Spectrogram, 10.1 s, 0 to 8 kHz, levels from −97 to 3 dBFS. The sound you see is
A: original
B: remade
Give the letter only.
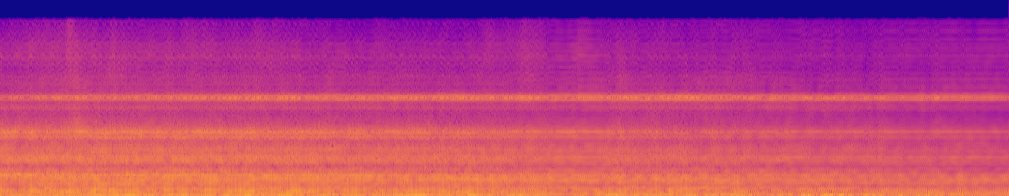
B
